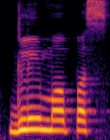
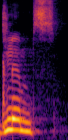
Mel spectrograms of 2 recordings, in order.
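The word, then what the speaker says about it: glimpse: है इसको भी ग्लिम्स ऐसे आप पढ़ भी नहीं पाएंगे ग्लिम पस ऐसे नहीं ग्लिम्स ग्लिम्स आधा म और आधा प एम और पी का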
